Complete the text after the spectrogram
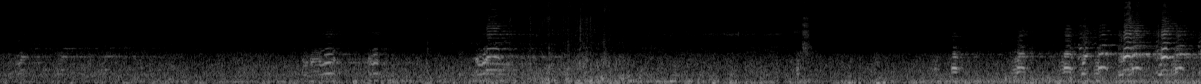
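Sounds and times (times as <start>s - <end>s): steady low rumble: 0.0s - 12.0s
geese honking: 9.5s - 12.0s.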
